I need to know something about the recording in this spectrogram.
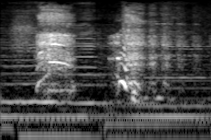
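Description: A young woman's tearful gasping breaths, two short ones, over slow, soft string music.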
